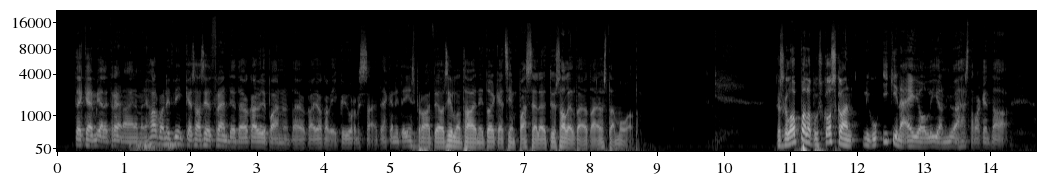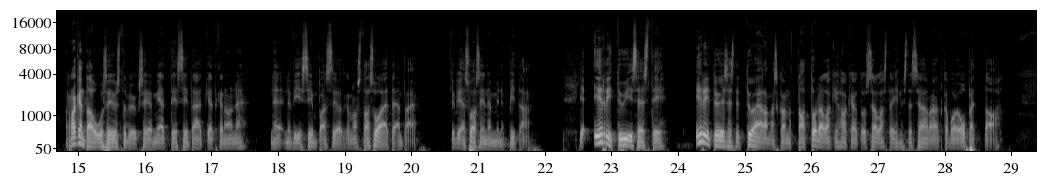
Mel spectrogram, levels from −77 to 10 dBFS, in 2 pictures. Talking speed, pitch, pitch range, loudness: 170 wpm, 95 Hz, 85-110 Hz, -29 LUFS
